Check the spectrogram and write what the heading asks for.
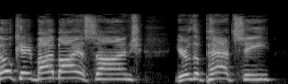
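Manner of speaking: high, dismissive send-off in others' voice; imitated brush-off, pitched well up; mock farewell. Mock send-off quoting the plotters.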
